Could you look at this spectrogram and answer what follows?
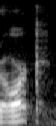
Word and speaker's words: orc: wants it to make wants to make sure everyone's pronouncing that with a hard c and of course the stakes are a lot less in the word orc than in the names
